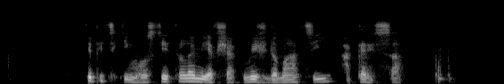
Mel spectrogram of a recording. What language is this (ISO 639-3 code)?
ces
